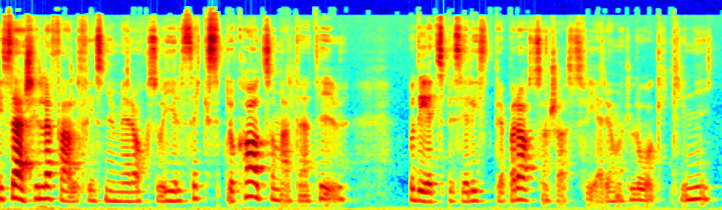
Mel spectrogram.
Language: Swedish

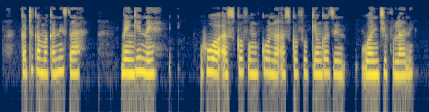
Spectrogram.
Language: Swahili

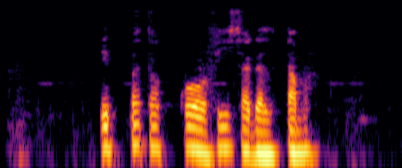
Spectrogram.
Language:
Oromo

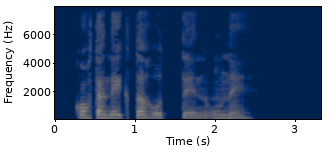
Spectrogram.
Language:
Copainalá Zoque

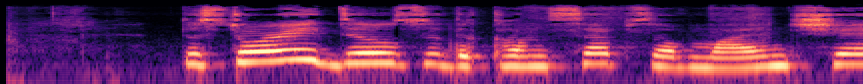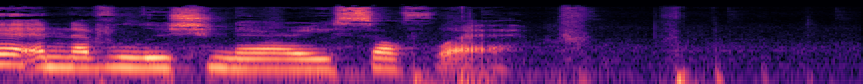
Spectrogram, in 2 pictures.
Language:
English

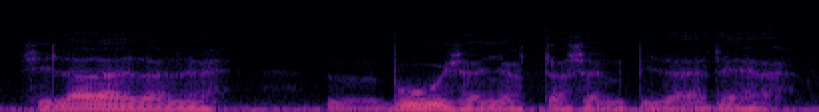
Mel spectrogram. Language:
Finnish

